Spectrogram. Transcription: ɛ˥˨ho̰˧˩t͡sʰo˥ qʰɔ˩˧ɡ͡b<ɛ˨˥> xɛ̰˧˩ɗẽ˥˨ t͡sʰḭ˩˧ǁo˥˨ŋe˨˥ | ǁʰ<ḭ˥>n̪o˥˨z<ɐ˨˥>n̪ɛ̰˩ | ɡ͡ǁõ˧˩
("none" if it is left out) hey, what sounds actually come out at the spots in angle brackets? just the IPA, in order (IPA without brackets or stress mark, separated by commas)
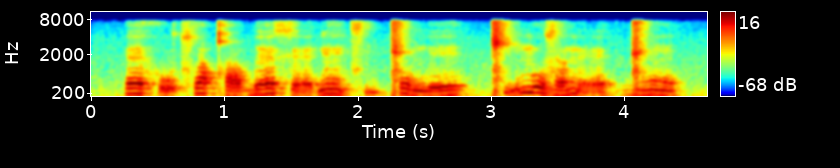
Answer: ɛ˥, ḭ˥, ɐ˨˥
